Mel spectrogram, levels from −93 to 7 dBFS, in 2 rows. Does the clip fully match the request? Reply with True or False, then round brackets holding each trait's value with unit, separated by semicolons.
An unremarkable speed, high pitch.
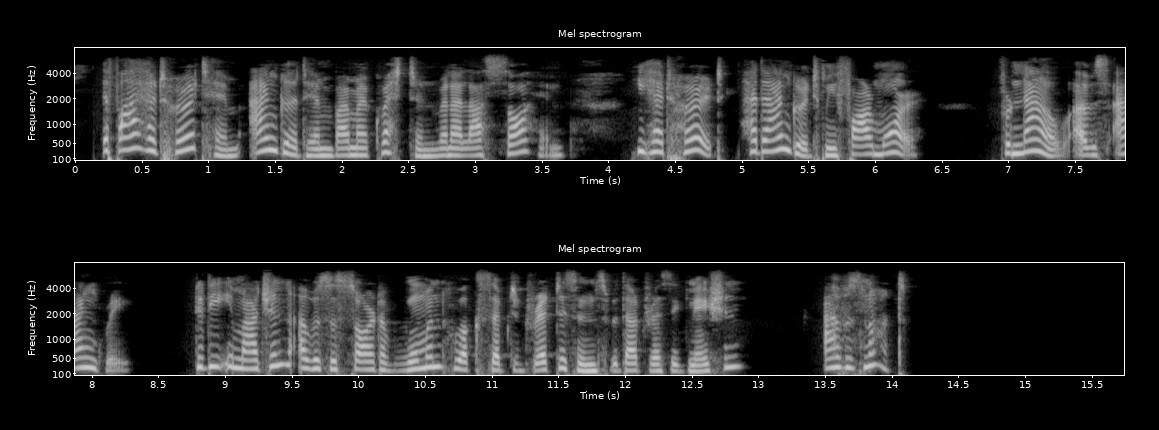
True (170 wpm; 225 Hz)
